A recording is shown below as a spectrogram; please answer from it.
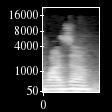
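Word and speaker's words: oiseau: fair french is easy waso bird is pronounced wazzo it's logical yeah yeah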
